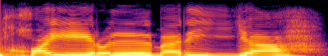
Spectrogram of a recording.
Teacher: हुम खैरुल बरिया, ख्वाया ज़बर ख्वई, यालीन है, नरमी से जल्द अदा करेंगे। रॉ पर पेश है तो रॉ को पुर पढ़ना है। · हुम, हा में पेश हुम, यहाँ पर देखिए, यहाँ पर भी क्या है, इजहार शफवी का कायदा है, तो यहाँ पर हमें बिल्कुल भी नहीं ठहरना है, मीम को ज़ाहिर करके जल्दी पढ़ेंगे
